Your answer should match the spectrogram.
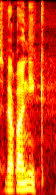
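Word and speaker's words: Véronique: I'm going to assume we pronounce her name Veronica, but it's French. So it's like Veronique. – Yes, Veronique.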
